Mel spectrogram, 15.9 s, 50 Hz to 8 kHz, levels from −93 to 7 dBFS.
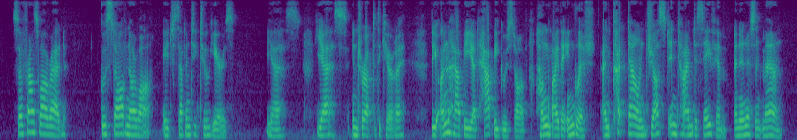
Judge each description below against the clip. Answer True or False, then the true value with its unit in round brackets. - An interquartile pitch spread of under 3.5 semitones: True (2.9 semitones)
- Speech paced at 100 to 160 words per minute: True (150 wpm)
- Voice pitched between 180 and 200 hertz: False (160 Hz)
